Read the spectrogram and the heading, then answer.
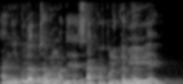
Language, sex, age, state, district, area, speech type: Marathi, male, 18-30, Maharashtra, Washim, rural, spontaneous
